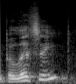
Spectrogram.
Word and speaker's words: Pulizzi: Hey everybody, Norm over here, and I've got my friend Tony Pulizzi. Got it, man. That's how you pronounce it.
